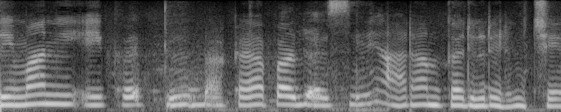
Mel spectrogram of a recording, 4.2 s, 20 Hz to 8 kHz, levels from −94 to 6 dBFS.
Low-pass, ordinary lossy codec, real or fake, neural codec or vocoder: none; none; fake; codec, 16 kHz, 1 kbps, X-Codec, HuBERT features, trained on balanced general audio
